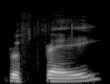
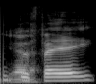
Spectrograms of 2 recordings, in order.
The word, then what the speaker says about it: buffet: you heard that one buffet yeah no they don't say the t and that's why you know it's french right it sounds like but it looks like buffett but it sounds like boo let's see more like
